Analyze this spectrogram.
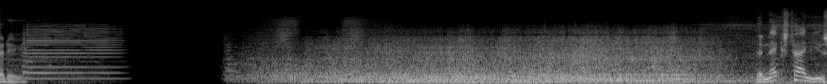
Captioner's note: airplane Motor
